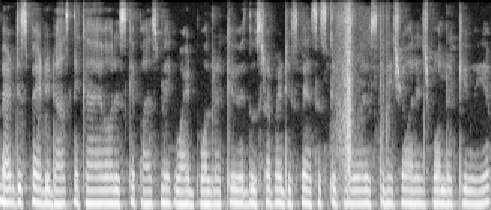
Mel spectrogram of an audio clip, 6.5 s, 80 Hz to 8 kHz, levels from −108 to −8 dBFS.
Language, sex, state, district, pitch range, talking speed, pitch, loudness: Hindi, female, Chhattisgarh, Sukma, 180-185 Hz, 295 wpm, 180 Hz, -15 LUFS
